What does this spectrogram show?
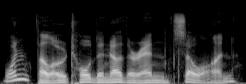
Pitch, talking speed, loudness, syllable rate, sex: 110 Hz, 170 wpm, -18 LUFS, 4.6 syllables/s, male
